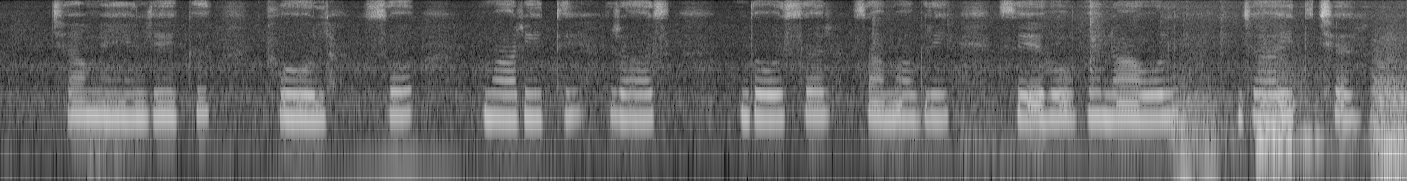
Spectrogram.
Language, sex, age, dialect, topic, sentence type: Maithili, female, 60-100, Bajjika, agriculture, statement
